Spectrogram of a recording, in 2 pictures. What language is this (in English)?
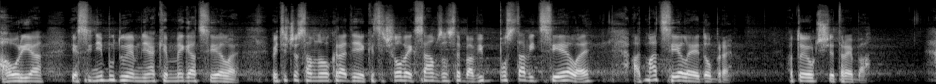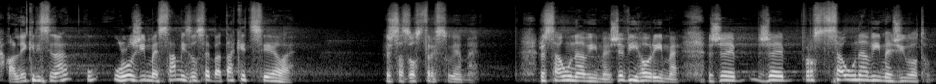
Slovak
